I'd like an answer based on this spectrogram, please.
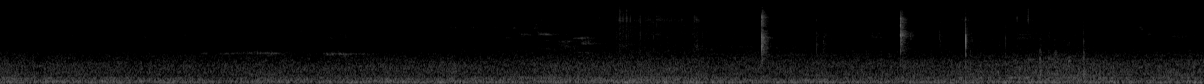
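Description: Three sharp, single knocks in the second half over a steady outdoor background: a thrush striking a snail's shell against a concrete garden edging to break it open.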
